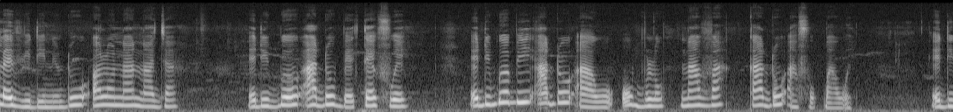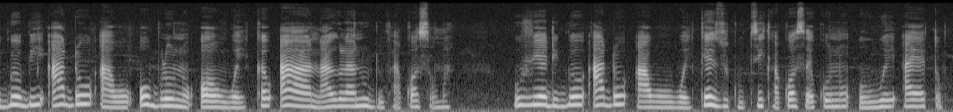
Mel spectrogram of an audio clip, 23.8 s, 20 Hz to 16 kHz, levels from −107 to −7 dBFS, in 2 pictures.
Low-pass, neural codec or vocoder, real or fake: 14.4 kHz; none; real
